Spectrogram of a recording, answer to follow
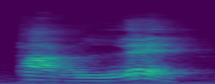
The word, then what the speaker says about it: parlez: Easy at the end is pronounced E with the accent, the sound E. So you will say vous parlez.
